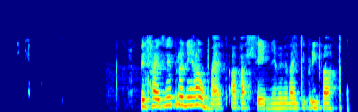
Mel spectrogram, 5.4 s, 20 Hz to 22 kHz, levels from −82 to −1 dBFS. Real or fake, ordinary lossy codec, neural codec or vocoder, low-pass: real; MP3, 24 kbps; none; 7.2 kHz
